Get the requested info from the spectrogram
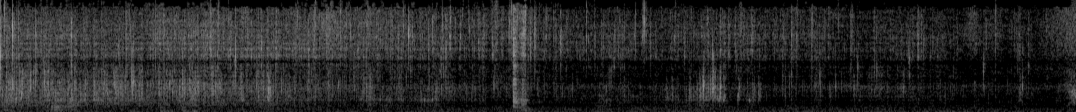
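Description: Shrimp frying in a pan of melted butter, a faint steady sizzle, with a couple of soft knocks from a spoon stirring in the pan about halfway through.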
